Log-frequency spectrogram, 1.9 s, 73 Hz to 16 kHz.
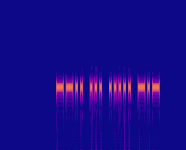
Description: Morse code, heard as a keyed tone, about 51 wpm, 700 Hz. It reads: ZS5K
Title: DXCC-100 Call Signs - 4 Characters - 50wpm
